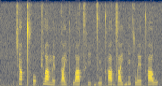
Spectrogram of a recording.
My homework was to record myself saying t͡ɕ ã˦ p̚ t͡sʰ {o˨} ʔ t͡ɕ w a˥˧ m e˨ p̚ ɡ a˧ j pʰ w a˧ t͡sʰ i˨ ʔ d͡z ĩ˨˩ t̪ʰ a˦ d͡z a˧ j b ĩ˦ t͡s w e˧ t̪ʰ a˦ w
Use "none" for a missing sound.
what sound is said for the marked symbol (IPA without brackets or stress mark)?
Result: o˨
